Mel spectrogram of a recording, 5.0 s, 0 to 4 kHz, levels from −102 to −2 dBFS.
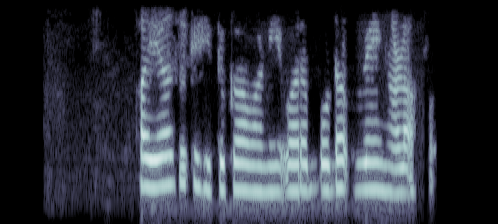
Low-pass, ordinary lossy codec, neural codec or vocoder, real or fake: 3.6 kHz; AAC, 32 kbps; none; real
